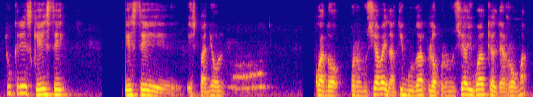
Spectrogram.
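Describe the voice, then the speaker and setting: A Peruvian man gives a classroom lecture in a voice on the high side, a little slow and a little mellow, pausing often. He repeats key words and answers his own questions. The recording is dull and lo-fi, with faint classroom noise.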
